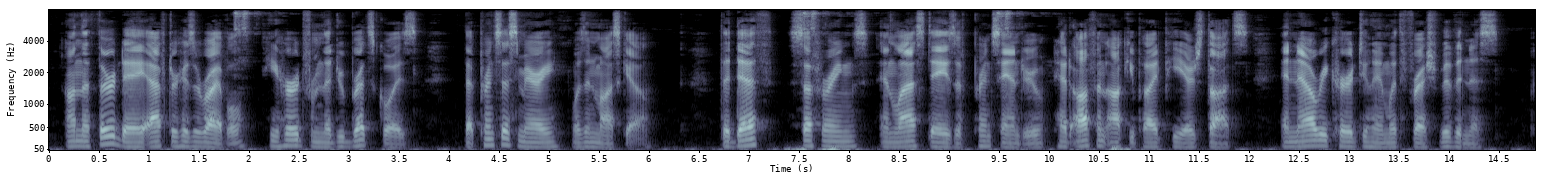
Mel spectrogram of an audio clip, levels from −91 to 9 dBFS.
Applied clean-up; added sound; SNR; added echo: classical method log-MMSE.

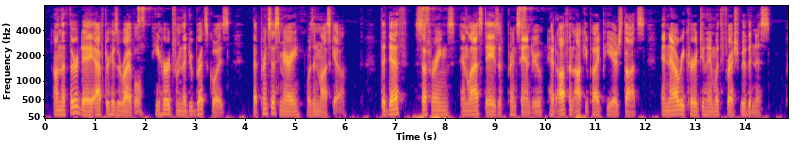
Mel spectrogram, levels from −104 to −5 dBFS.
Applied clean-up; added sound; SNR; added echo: classical method Wiener filter.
